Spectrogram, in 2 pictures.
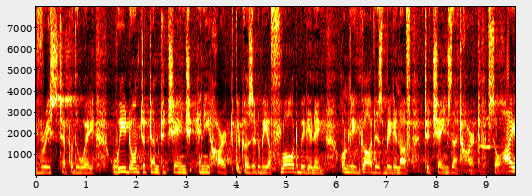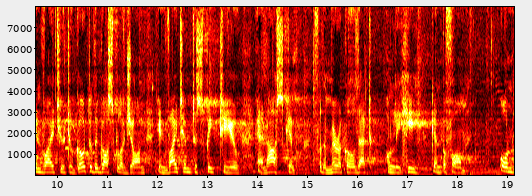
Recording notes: During a Q&amp;A series in Hamilton, Canada. During a Q&A series in Hamilton, Canada.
